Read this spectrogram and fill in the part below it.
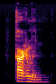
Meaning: a female given name
- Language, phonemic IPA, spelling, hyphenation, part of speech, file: Dutch, /ˈkɑr.mən/, Carmen, Car‧men, proper noun, Nl-Carmen.ogg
